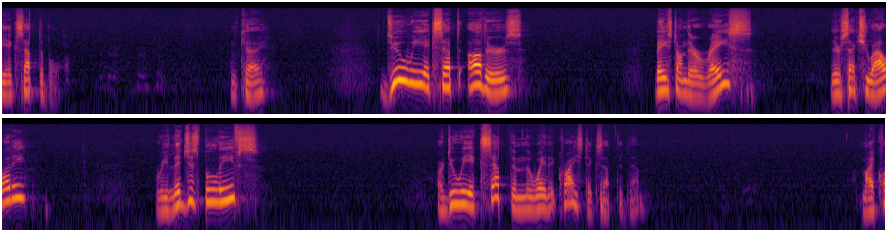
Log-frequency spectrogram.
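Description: An older man speaks calmly through a microphone in short phrases, with long pauses.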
